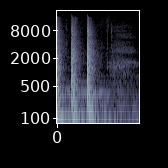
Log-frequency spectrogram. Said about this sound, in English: Knock on wood.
